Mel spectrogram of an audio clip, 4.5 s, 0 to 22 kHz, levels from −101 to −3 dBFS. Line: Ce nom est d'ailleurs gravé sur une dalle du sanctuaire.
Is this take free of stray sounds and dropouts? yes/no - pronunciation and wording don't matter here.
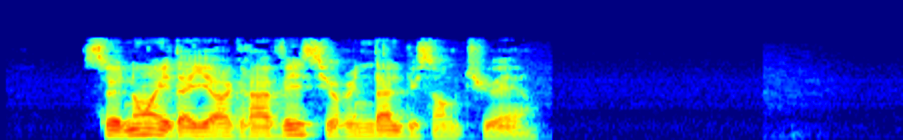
yes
